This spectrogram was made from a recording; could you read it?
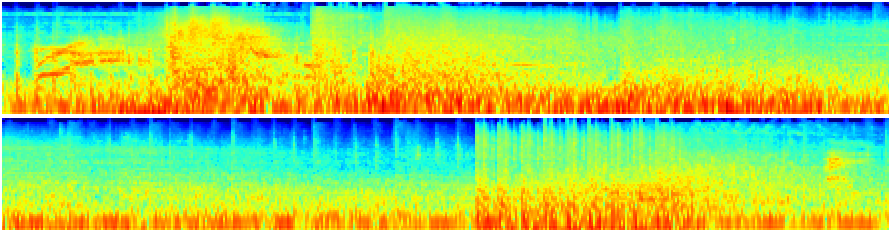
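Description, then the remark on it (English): A loud grenade explosion booms out just below the belly of a red helicopter, with further blasts punctuating a continuous roaring, crackling rumble and rapid popping like gunfire, and no talking. “The grenade flew up just below the belly of the soaring red chopper and went off.”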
